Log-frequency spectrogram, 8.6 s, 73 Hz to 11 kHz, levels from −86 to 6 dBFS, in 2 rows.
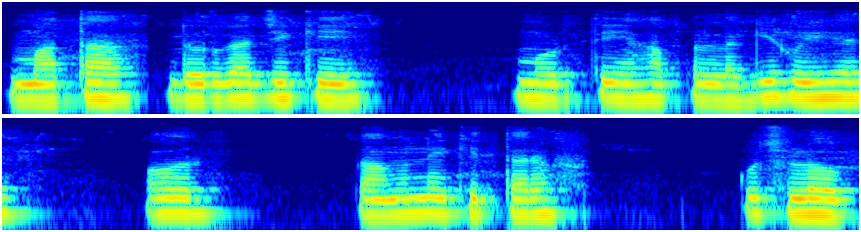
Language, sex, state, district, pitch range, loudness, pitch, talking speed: Hindi, male, Uttar Pradesh, Budaun, 145-150 Hz, -30 LUFS, 150 Hz, 110 wpm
